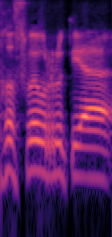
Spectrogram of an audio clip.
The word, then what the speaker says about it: Urrutia: Yeah, my name is Rutia.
